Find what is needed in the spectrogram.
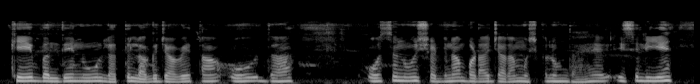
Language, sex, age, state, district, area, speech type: Punjabi, male, 18-30, Punjab, Gurdaspur, urban, spontaneous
